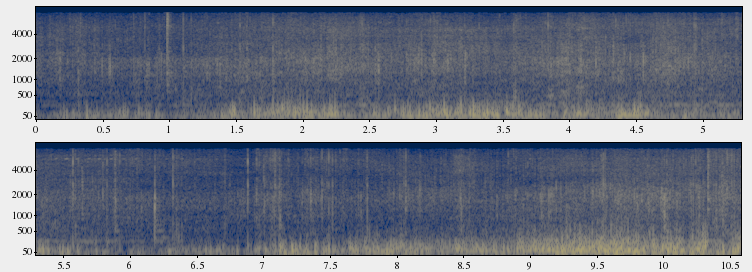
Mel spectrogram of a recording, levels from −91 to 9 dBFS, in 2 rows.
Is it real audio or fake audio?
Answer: real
